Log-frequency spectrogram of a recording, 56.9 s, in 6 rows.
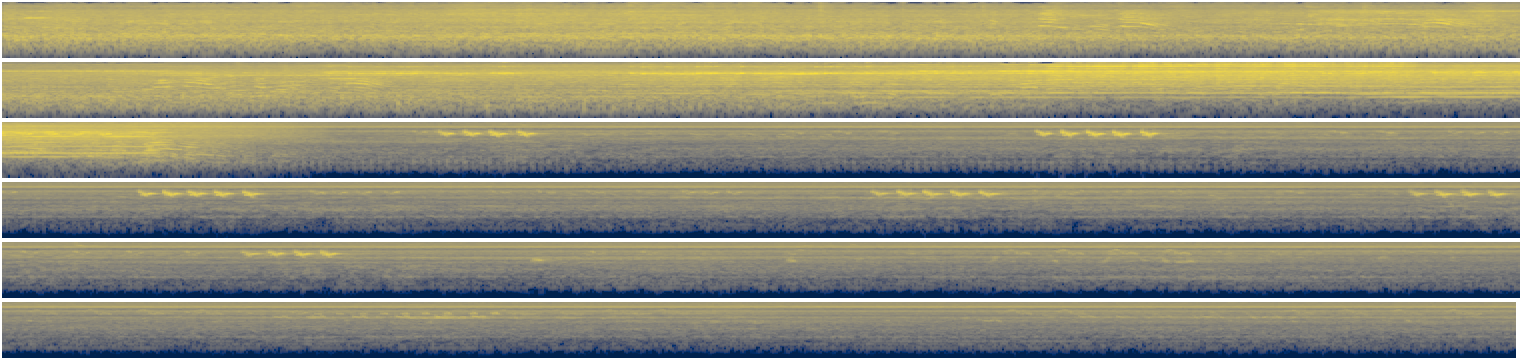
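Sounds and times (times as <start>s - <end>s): bird calling high notes: 10.4s - 20.4s
faint insect drone: 19.0s - 56.9s.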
